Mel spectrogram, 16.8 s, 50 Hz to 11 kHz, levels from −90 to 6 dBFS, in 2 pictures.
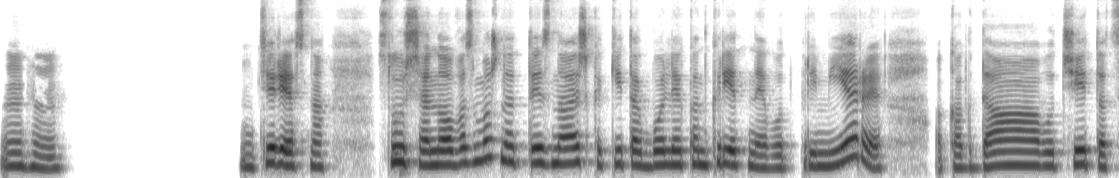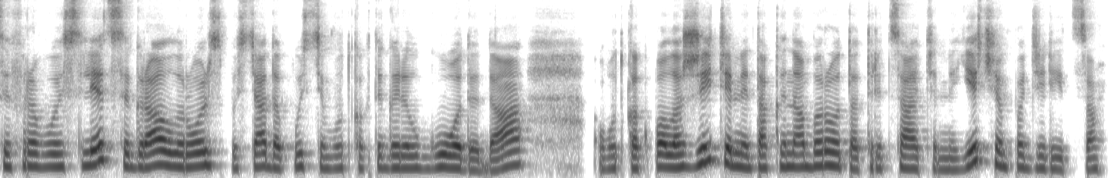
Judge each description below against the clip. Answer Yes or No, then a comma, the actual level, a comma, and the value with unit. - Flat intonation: No, average, 3.6 semitones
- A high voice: Yes, high, 200 Hz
